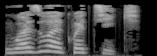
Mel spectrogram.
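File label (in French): "oiseau aquatique", French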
